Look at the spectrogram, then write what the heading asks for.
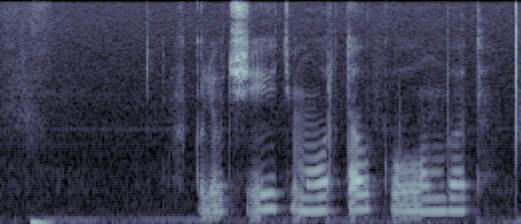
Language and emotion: Russian, sad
